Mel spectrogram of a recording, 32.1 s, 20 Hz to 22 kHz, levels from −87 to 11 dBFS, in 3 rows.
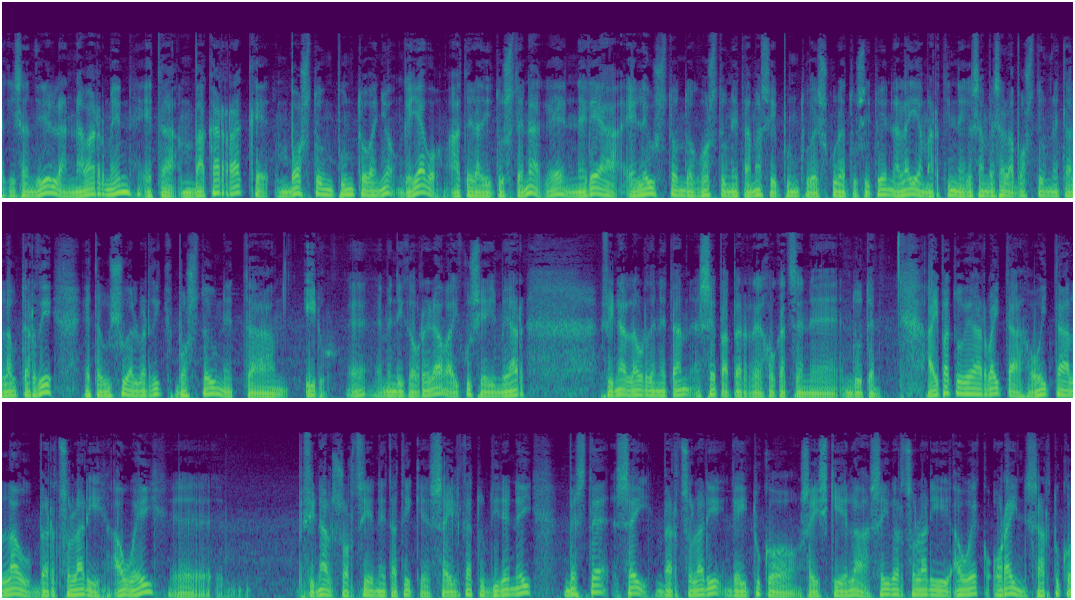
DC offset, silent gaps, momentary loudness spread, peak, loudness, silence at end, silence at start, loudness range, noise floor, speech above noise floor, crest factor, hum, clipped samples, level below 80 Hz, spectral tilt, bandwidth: under 0.1%; none; 5 LU; 0 dBFS; -14 LUFS; 0 s; 0 s; 2 LU; -40 dBFS; 27 dB; 12 dB; none; under 0.1%; -22 dBFS; -7.5 dB/octave; 11.5 kHz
